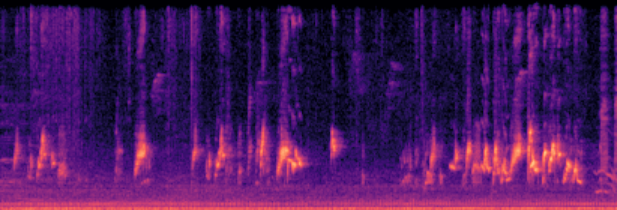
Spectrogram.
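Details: Red-whiskered bulbul kept as a training decoy, singing short bright warbled phrases scattered through the recording, some clustered near the end, over a steady low hum.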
